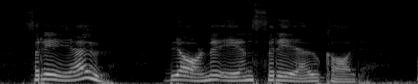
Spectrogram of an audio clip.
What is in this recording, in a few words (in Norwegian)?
"freæu", Numedalsmål; Bjarne e en freæu kar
